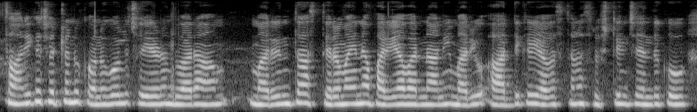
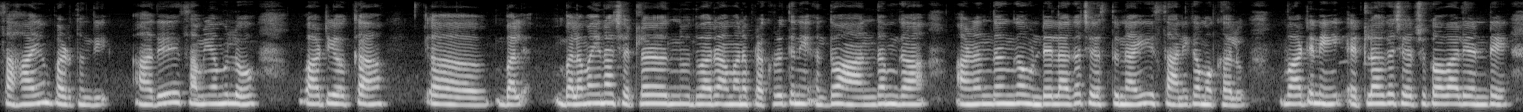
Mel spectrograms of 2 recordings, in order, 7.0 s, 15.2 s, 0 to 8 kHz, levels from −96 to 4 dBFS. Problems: background conversations at intervals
